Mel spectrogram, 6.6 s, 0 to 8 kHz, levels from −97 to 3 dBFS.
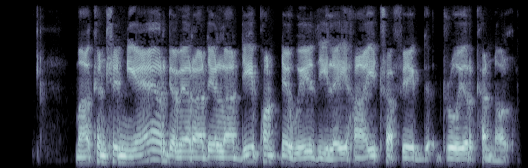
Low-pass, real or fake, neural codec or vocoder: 7.2 kHz; real; none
